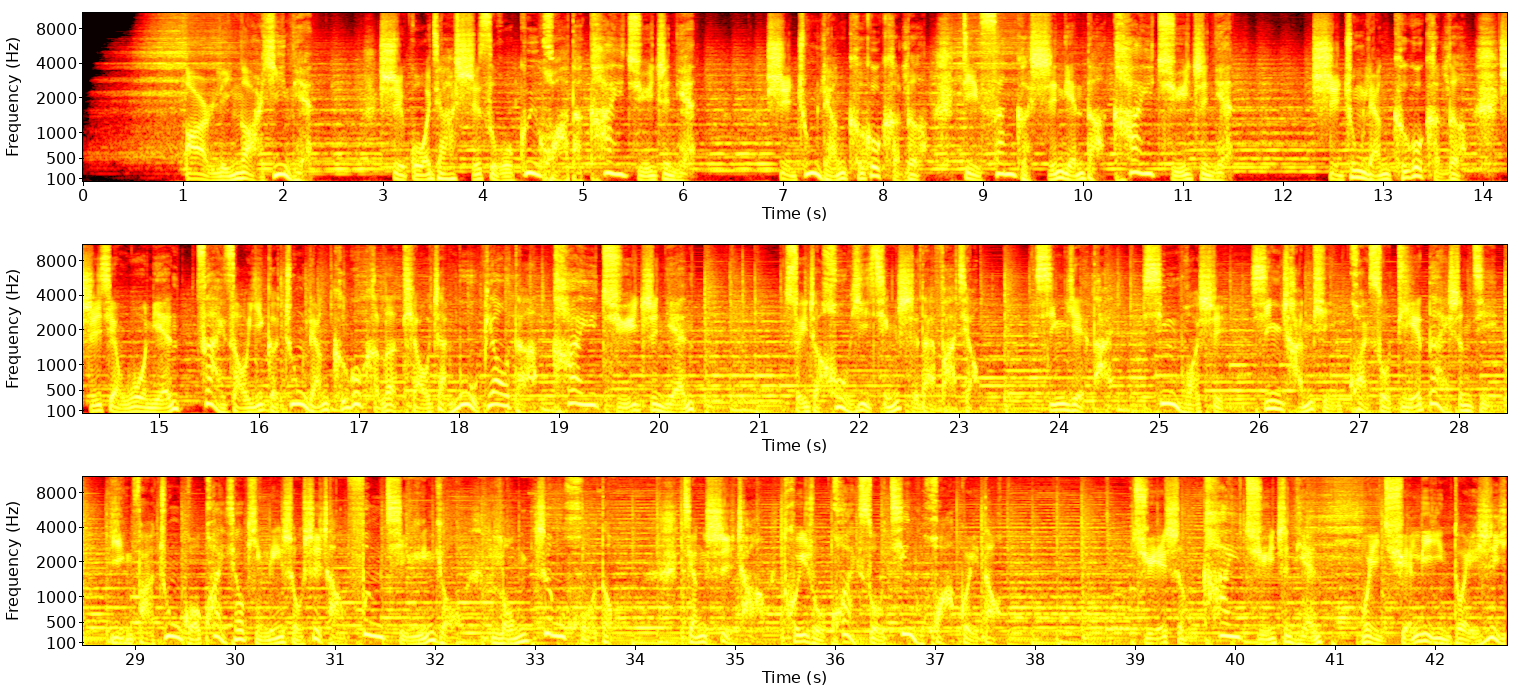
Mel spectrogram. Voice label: 男 大气专题片; 中粮可口可乐

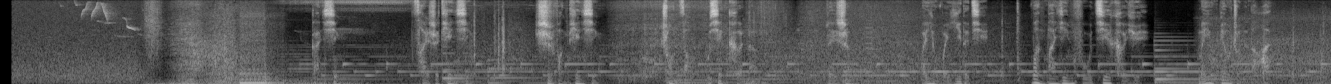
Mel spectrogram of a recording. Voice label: 男, TVC; 哈弗酷狗

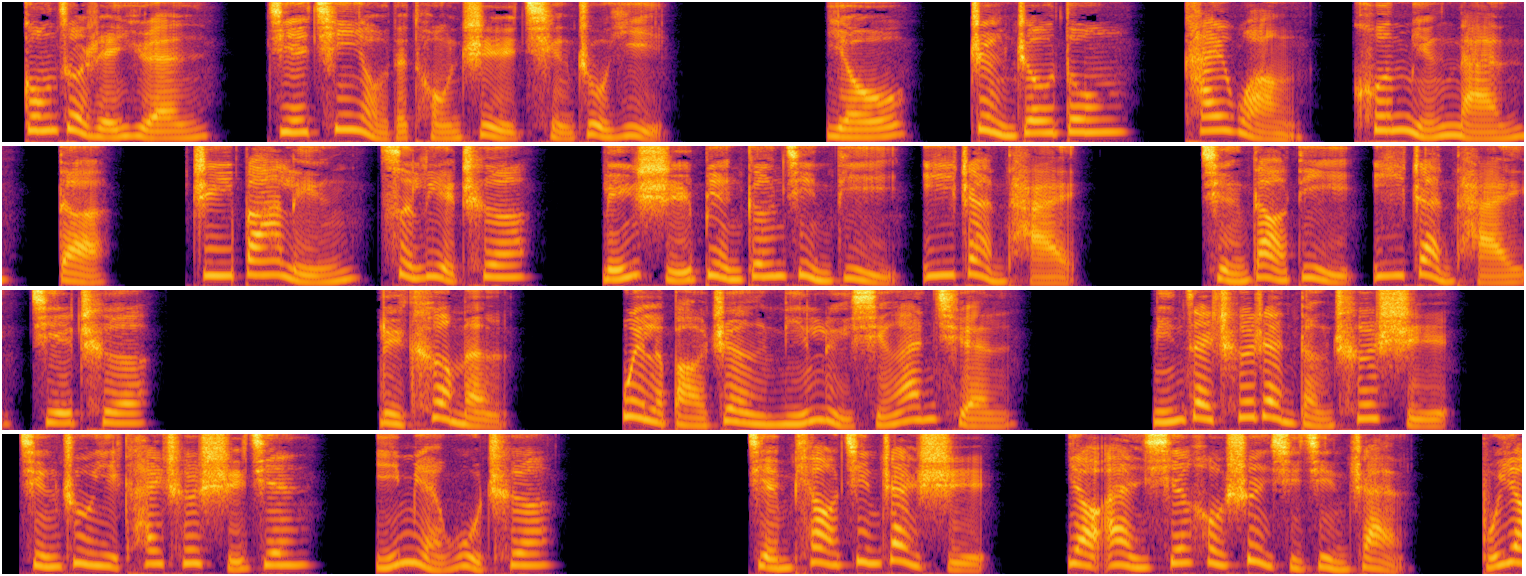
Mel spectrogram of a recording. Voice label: 女, 报站 火车到站及提醒

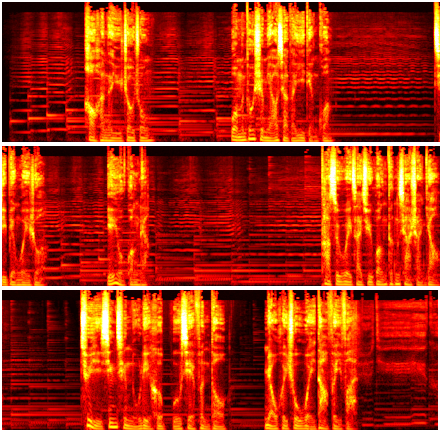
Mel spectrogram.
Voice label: 男 独白; 和你一样

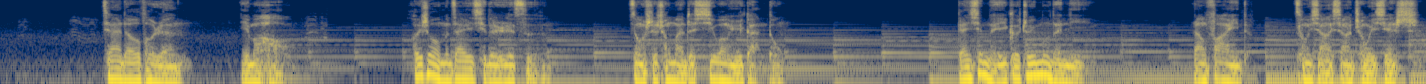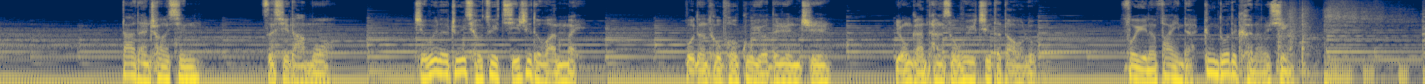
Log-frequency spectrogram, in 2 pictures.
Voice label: 男, 高端广告, 首销日; findX3

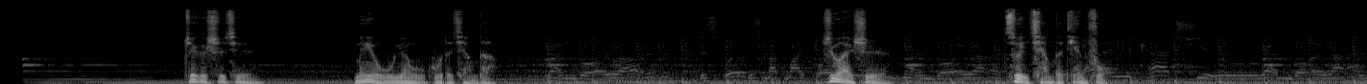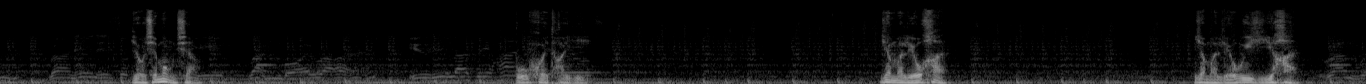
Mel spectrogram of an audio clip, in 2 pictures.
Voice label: 蒙牛宣传短片 配音

